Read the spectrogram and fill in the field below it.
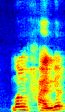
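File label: "menghanyutkan", Malay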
